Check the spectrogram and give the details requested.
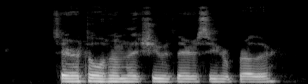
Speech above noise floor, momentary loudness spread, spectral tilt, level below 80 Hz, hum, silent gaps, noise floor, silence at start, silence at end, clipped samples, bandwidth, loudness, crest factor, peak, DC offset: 54 dB; 7 LU; -7.5 dB/octave; -56 dBFS; none; none; -71 dBFS; 0.6 s; 0.35 s; under 0.1%; 15.5 kHz; -19 LUFS; 16 dB; -4 dBFS; under 0.1%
